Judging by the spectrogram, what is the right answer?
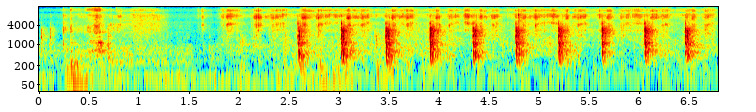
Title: RockShox DeLuxe Ultimate in Canyon Lux knocking noise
